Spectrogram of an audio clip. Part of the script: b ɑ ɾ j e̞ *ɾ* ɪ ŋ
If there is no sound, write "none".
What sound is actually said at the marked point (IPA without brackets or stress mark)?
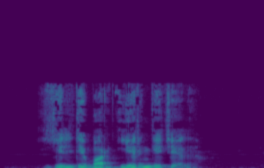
ɾ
